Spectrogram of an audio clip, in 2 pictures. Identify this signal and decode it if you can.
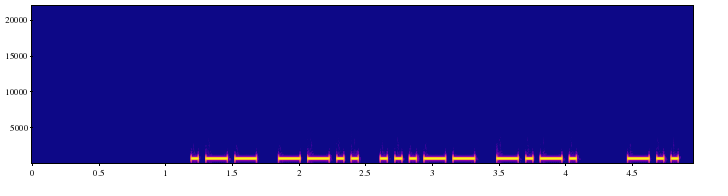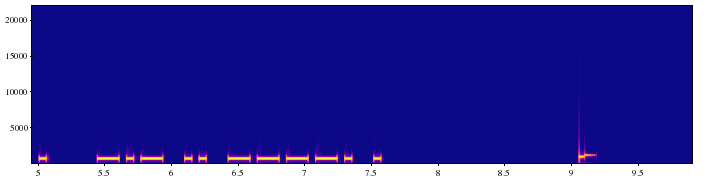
Morse code, heard as a keyed tone, about 22 wpm, 700 Hz. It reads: WZ3C DE KI9E
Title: USA Callsign DE Callsign - 4 Characters - 22wpm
